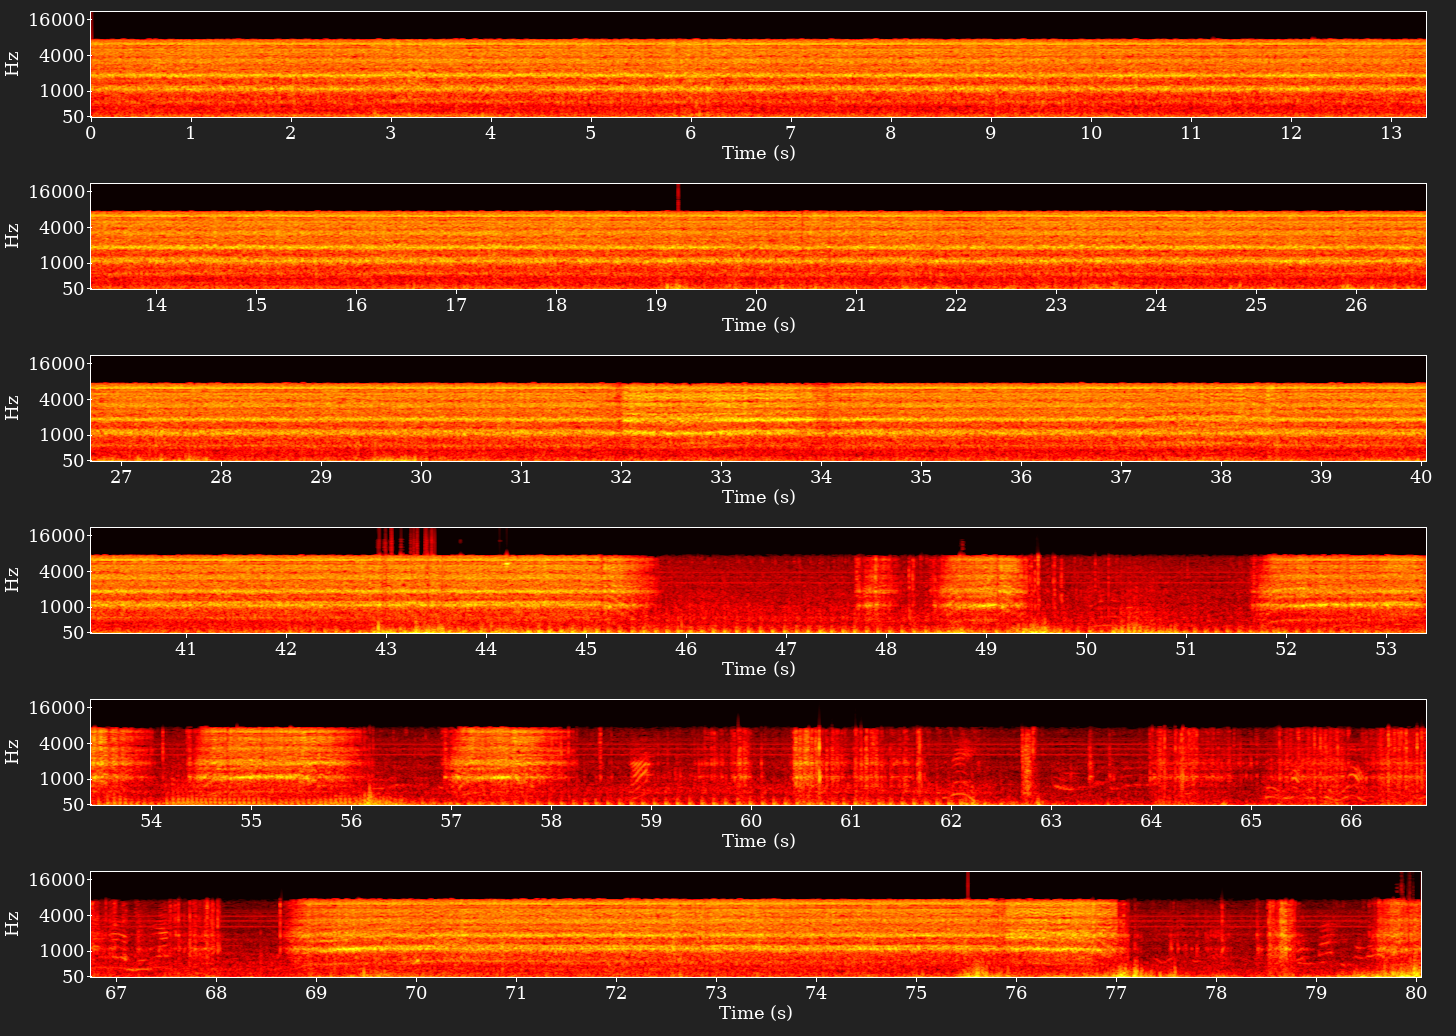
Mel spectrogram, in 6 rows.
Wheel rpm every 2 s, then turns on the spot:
160, 160, 160, 160, 160, 160, 160, 160, 160, 160, 160, 160, 160, 160, 160, 160, 160, 160, 160, 160, 160, 160, 110, 0, 50, 10, 110, 70, 40, 0, 10, 10, 20, 10, 90, 160, 160, 160, 80, 20.
48-50 60-62 64-68 76-78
